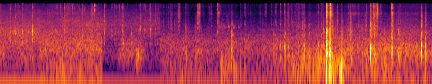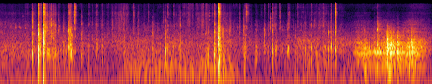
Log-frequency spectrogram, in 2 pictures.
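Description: Handling noise from a vinyl seat cover and metal seat pan being worked by hand: rustling with scattered sharp clicks and knocks, the loudest about six and a half, nine and a half and thirteen seconds in, and a brief denser rubbing near the end.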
